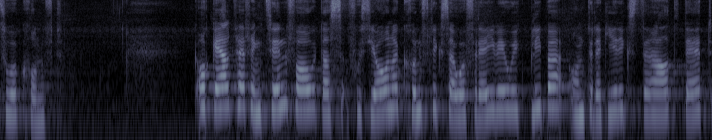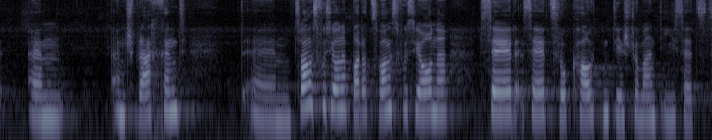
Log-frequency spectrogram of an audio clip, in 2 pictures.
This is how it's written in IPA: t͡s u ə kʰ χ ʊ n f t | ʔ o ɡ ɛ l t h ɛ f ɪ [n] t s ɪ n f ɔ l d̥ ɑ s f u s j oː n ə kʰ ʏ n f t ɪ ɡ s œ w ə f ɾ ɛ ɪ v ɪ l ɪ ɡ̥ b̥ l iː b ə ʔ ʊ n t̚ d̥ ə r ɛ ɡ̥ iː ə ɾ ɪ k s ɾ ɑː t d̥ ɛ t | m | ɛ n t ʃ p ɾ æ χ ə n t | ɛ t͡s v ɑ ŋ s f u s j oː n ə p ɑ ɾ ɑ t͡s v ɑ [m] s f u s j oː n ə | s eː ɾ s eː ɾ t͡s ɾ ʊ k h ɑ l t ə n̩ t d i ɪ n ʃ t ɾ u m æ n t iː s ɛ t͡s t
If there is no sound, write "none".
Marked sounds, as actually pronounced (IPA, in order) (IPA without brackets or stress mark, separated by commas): ŋ, ŋ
